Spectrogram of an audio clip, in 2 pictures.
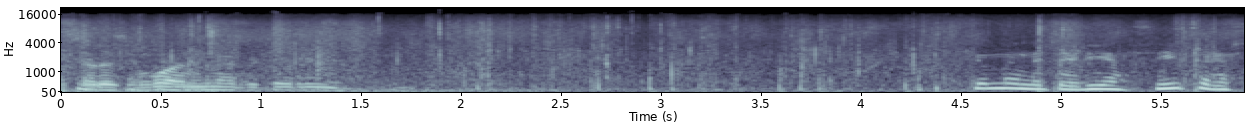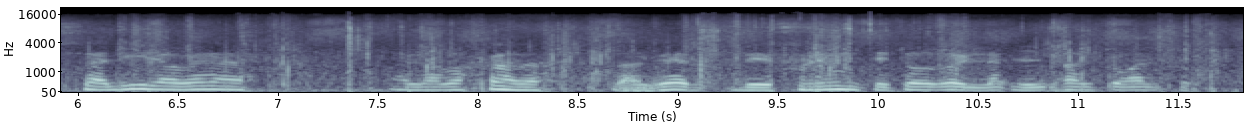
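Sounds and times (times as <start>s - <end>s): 
speech: 0.0s - 1.7s, 4.6s - 7.0s, 7.6s - 11.8s
horse hooves clopping along a path: 0.0s - 11.8s.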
